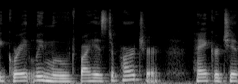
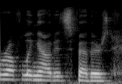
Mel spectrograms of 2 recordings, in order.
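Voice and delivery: usual speaking voice

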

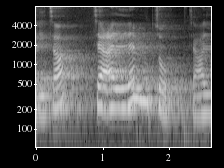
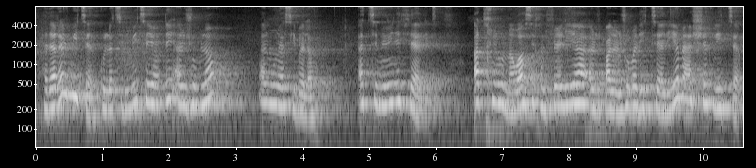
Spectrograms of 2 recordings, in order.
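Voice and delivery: ordinary talk

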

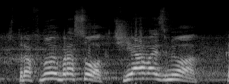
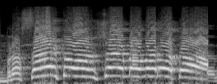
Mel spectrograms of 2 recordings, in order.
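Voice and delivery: shouting the goal, high and loud; excited goal call; 11 semitones higher, 10 dB louder than usual. Real, not acted. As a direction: yell it as the puck goes in. Goal scored, commentator yells.

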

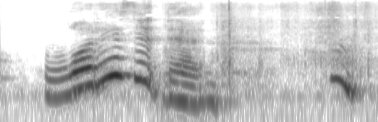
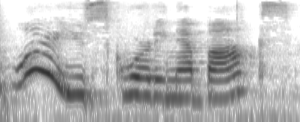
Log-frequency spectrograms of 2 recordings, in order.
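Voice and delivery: ordinary delivery, nothing marked

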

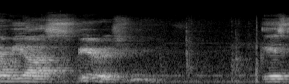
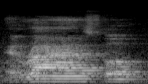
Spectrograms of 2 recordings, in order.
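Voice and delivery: scripture reading; 2 semitones higher, 4 dB louder, slower than usual. Acted. Slow emphatic scripture reading.

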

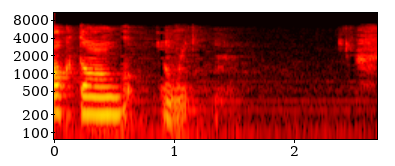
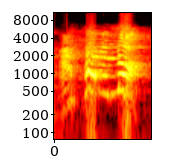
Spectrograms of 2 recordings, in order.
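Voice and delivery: high, loud fed-up outburst; cross shout; 12 semitones higher, 10 dB louder, faster than usual. Acted. Gordon rejects the controller's scolding, shouting crossly. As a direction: shout it in exasperation. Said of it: "He was so cross".

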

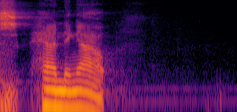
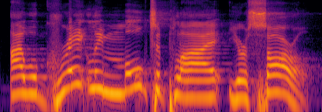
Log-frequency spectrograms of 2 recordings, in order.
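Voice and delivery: preaching scripture reading; 8 semitones higher, slower than usual. Acted. Reads curse on woman.

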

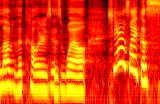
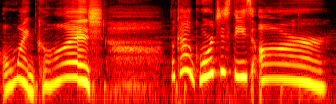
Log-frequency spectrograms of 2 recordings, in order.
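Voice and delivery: awestruck; 8 semitones higher, 4 dB quieter, slower than usual. Real, not acted. Overwhelmed by gorgeous clothes.

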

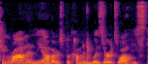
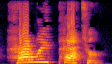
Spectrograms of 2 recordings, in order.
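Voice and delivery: furious shout; 12 semitones higher, 16 dB louder, slower than usual. Acted. McGonagall furious, running toward him.

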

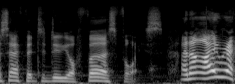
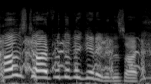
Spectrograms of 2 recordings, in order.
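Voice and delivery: laughing; 7 semitones higher, faster than usual. Real, not acted. Laughing restart.

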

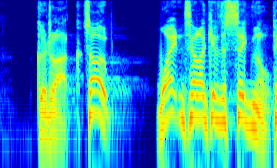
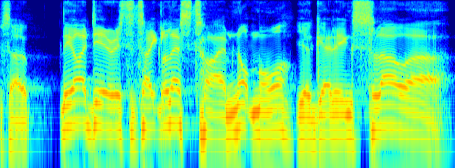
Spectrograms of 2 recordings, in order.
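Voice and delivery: ordinary talk

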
